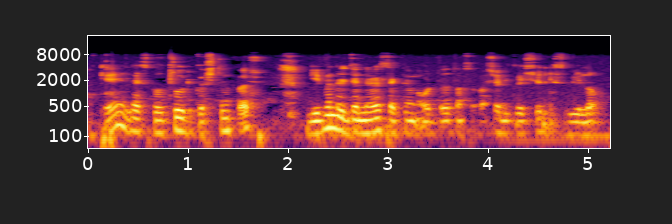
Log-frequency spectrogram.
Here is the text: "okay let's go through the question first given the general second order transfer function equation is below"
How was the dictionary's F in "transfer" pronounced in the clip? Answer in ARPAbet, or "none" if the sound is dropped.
none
